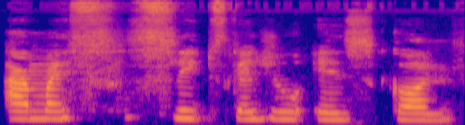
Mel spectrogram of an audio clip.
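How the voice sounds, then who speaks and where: A young woman who speaks in a soft, quiet voice, chatting to camera about books in a rambling, gushing way. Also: fairly high pitch, steady tone, a little slow. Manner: rambling and gushing, full of fillers. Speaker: book vlogger. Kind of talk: casual book chat to camera.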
